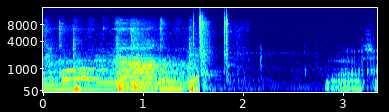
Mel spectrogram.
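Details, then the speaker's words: 1989 Pioneer CT-1270WR double cassette deck after running a while: music wavers in pitch and wobbles on held notes. Wow and flutter; worn drive belts suspected, possibly also flywheels needing lubrication. "I noticed after this ran for a while I was getting a lot of warbling uh a lot of flutter so I'm thinking the uh well maybe the flywheels need to be lubricated or those belts need to be placed or both"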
